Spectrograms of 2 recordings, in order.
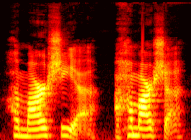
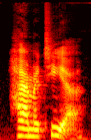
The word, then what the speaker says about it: hamartia: So in the movie, they say hamartia, but everywhere else, but everywhere else I looked it up how to spell it or how to say it. It was hamatia. The way I heard it on the movie was hamersha.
